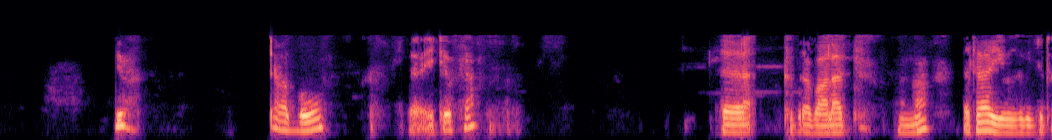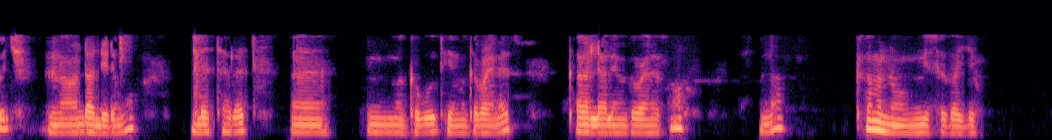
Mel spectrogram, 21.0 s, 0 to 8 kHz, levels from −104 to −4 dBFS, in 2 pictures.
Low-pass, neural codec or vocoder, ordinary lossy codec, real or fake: 7.2 kHz; codec, 44.1 kHz, 7.8 kbps, DAC; AAC, 16 kbps; fake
